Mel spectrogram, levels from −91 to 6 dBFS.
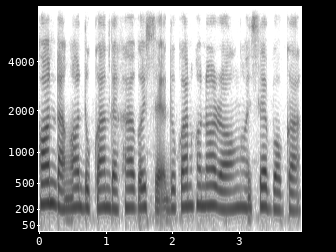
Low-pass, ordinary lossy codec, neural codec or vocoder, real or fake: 7.2 kHz; Opus, 32 kbps; codec, 44.1 kHz, 7.8 kbps, DAC; fake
